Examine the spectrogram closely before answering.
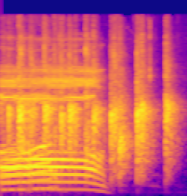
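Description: A long, drawn-out vocal cheer gives way to a short burst of applause: a handful of sharp, evenly spaced claps, close and fairly loud.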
